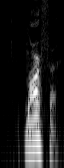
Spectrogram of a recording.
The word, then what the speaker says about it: Marfa: number of people talk about it, if I'm pronouncing it correctly, I think it's Marfa. Marfa, yeah.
